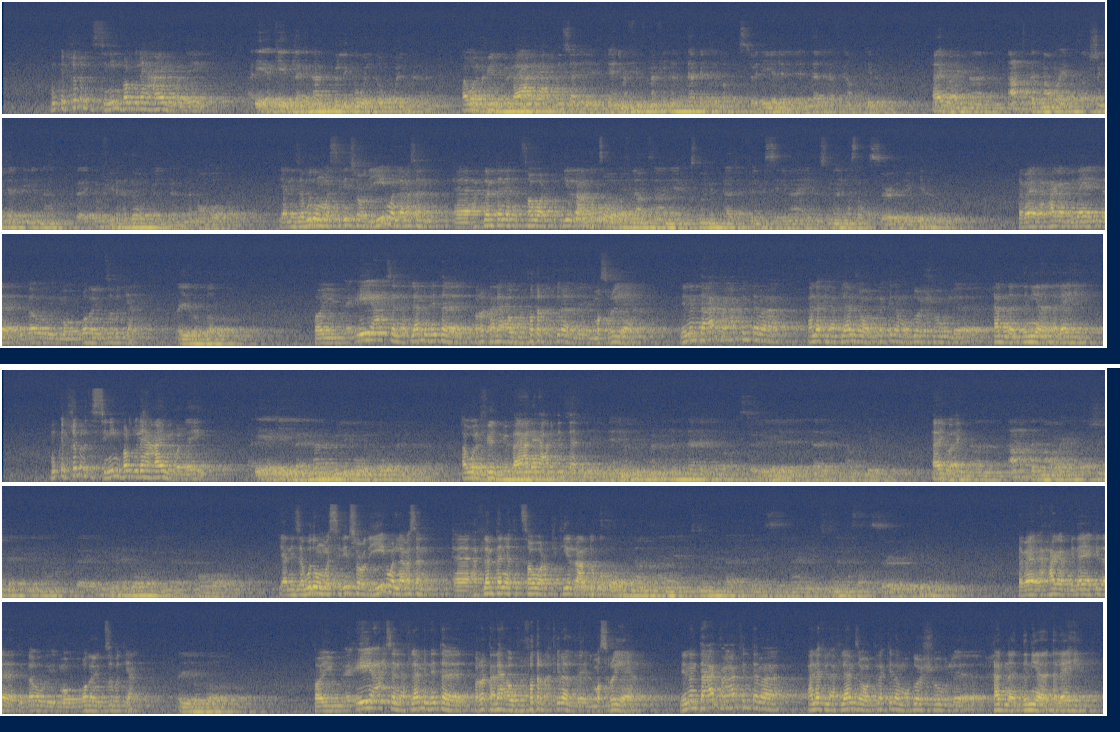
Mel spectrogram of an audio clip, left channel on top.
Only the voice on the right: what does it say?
ممكن خبرة السنين برضو لها عامل ولا ايه
اول
فيلم
فيعني
عارف
انت
ايوه ايوه
يعني يزودوا ممثلين سعوديين ولا مثلا آه، افلام تانية تتصور كتير
عندكم
تمام حاجة بداية كده تبدأوا الموضوع الوضع يتظبط يعني
طيب آه، ايه احسن الافلام اللي انت اتفرجت عليها او في الفترة الأخيرة ال- المصرية يعني لان انت عارف انا عارف انت ما انا في الافلام زي ما قلت لك كده موضوع الشغل آه، خدنا الدنيا تلاهي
